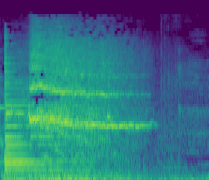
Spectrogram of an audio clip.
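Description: A vehicle's tyres screeching as it brakes hard, a squeal falling slowly in pitch for about a second and a half before dying away, over a low engine rumble.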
